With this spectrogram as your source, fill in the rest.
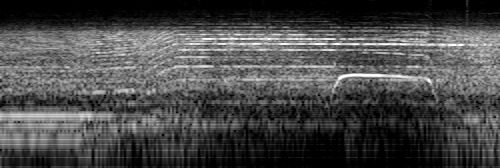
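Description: A large crowd cheers.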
